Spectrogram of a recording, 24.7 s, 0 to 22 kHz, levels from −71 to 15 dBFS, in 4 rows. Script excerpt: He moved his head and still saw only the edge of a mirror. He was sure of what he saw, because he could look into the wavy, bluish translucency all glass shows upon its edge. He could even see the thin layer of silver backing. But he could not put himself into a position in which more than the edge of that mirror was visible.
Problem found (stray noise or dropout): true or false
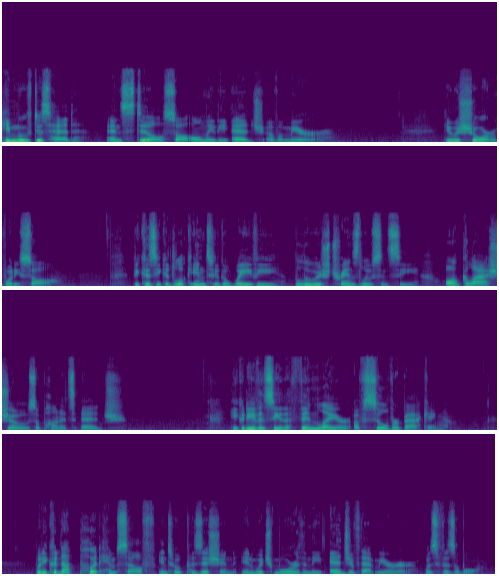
false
